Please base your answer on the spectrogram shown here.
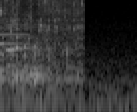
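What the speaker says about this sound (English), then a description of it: "I'm just going to dip my card in water." Thin Innway tracker card being dipped into water, a brief soft splashing and trickling that stops abruptly, leaving quiet.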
